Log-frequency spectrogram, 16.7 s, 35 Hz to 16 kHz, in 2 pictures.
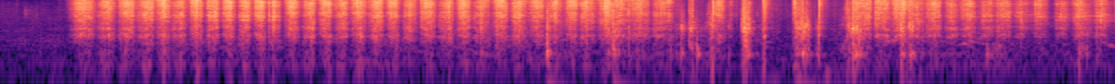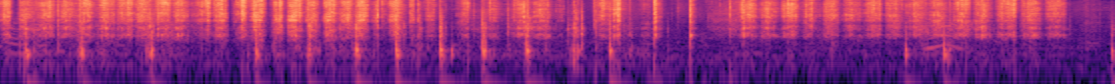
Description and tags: SonicSnap SASP PolJoanEulalia
Field recordings from Santa Anna school (Barcelona) and its surroundings, made by the students of 5th and 6th grade.
5th-grade, spain, sonicsnaps, cityrings, santa-anna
